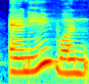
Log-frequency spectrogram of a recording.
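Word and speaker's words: anyone: एनी और ओ एन ई को हम पढ़ते हैं वन। तो इसको हम पढ़ेंगे एनीवन।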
